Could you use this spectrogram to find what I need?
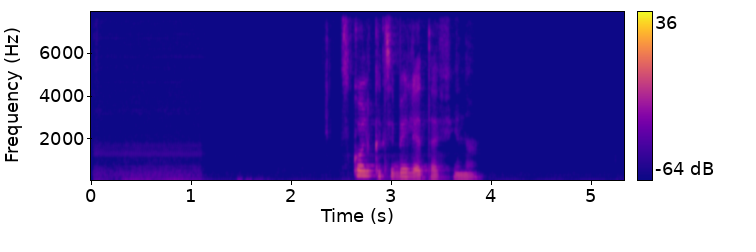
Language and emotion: Russian, neutral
